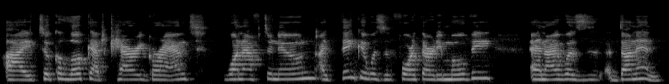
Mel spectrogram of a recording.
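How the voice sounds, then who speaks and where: A woman's voice: fairly high pitch, steady tone, normal speed, pushed and bright. A woman born in Cuba and raised in New York, a classic film fan, answering interview questions over a video call with frequent hesitations. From born in Cuba, grew up in New York. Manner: hesitant with many fillers, enthusiastic.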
